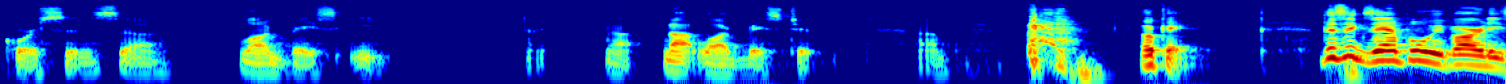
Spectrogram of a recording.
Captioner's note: cough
